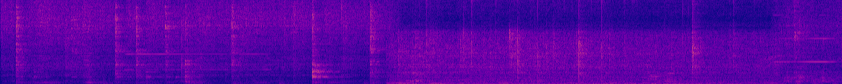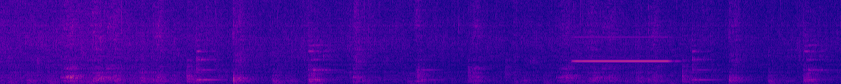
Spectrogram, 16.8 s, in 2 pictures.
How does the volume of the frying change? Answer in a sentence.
The loudness of the frying goes down.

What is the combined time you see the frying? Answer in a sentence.
The frying can be heard for 17 seconds in total.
